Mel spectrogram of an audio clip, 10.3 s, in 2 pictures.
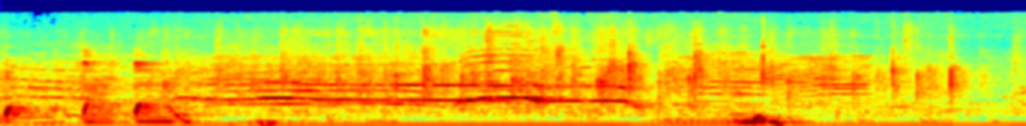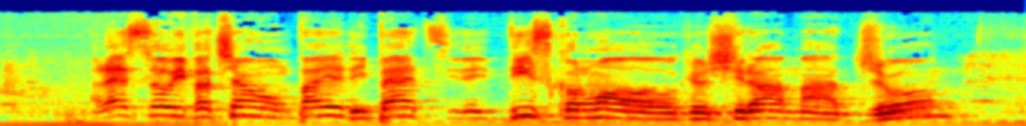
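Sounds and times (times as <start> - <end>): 
audience applause: 0.5 - 5.4
speech: 5.8 - 10.1.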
